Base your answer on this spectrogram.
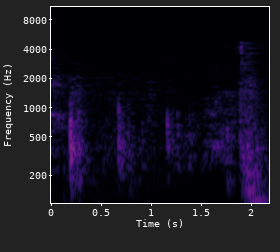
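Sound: door being shut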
